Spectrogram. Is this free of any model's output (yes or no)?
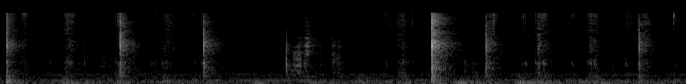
yes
